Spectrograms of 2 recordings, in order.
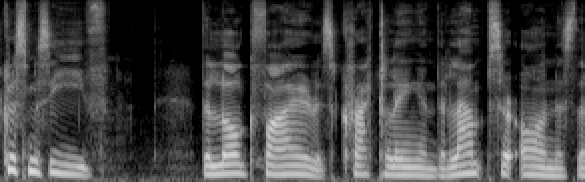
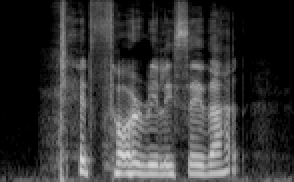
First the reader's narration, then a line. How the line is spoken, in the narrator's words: He laughs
